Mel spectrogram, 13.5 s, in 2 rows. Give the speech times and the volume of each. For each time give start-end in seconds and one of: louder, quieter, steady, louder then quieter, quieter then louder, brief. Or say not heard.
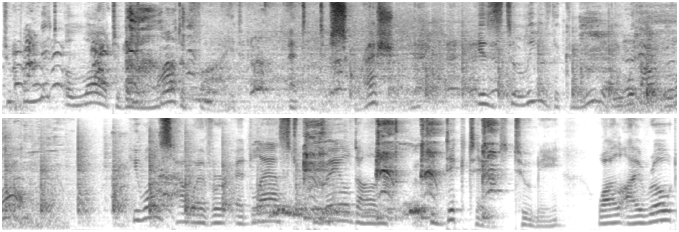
0.0-13.4 steady.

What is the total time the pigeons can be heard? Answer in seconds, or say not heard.
4 s.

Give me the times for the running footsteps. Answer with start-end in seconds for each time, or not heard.
3.5-10.2.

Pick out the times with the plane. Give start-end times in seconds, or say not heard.
0.0-5.0.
